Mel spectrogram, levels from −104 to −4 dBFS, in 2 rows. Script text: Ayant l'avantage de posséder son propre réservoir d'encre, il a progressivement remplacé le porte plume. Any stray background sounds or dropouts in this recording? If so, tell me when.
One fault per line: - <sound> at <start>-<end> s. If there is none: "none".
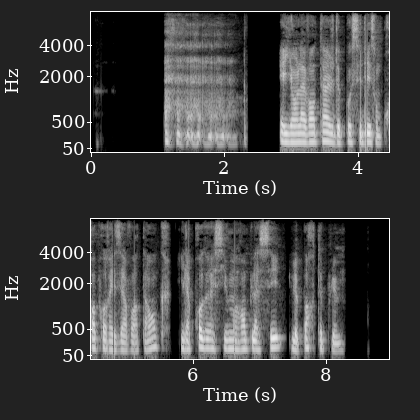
- laugh at 1.1-2.4 s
